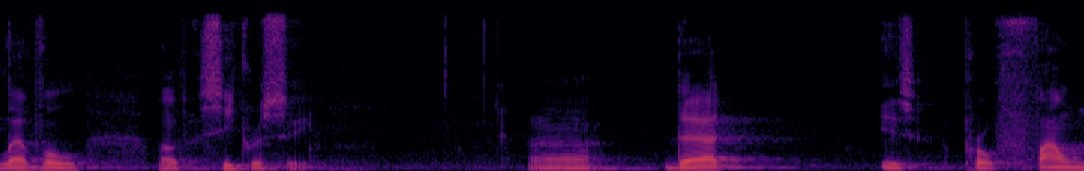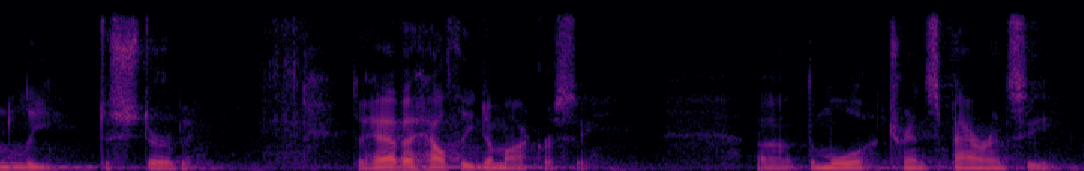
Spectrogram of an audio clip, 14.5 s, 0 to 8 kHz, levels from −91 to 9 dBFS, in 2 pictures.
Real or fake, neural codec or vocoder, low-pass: real; none; 7.2 kHz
